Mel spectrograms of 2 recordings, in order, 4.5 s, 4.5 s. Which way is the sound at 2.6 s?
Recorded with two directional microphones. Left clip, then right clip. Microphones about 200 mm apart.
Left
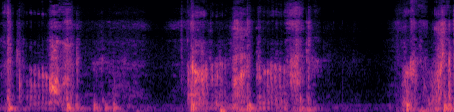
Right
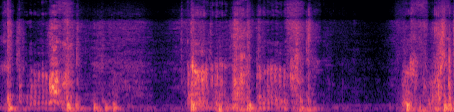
10° left (ahead or behind).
